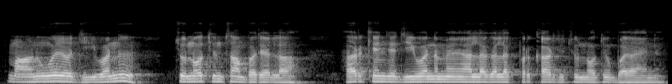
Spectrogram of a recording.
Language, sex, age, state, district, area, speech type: Sindhi, male, 45-60, Gujarat, Surat, urban, spontaneous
